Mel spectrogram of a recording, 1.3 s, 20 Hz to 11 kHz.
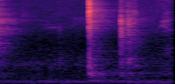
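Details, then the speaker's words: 2016 Ford Focus 1.5 TDCi rear drum brake adjustment: two crisp metallic clicks a quarter second apart as the spring-loaded plate snaps into the angled teeth of the toothed adjuster wheel, turned one way only; normal ratchet clicking. "now there you will see a plate which rests against it a spring pulls it in and the teeth are angled so it will only let you to turn it one way"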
